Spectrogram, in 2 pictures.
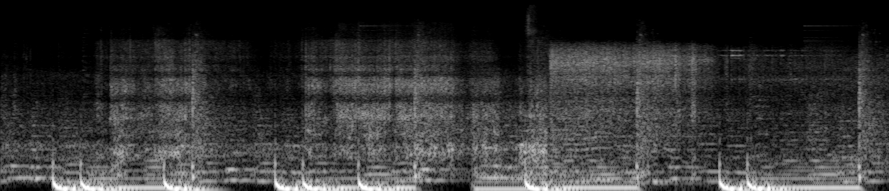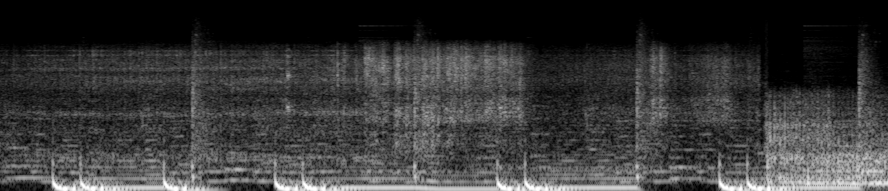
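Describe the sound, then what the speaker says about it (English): An industrial wood shredder grinds logs and pallets into chips. The loud, continuous mechanical roar carries repeated heavy thuds and cracks as pieces hit the cutters, and no one speaks. "The unstoppable power of the industrial wood shredder, a mechanical beast that turns logs and pallets into a torrent of wood chips in seconds."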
